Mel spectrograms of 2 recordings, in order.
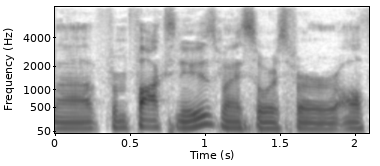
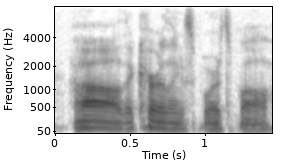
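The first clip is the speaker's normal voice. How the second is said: ordinary talk, nothing marked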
